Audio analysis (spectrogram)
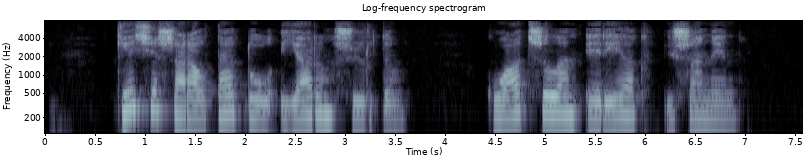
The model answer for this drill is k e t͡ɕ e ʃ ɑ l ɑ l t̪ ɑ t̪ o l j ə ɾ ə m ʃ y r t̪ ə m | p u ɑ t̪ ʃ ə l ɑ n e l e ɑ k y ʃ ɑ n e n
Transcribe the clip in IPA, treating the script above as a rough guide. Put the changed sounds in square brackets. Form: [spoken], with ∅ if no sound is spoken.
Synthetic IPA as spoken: k e t͡ɕ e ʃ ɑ [ɾ] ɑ l t̪ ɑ t̪ o l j [ɑ] ɾ ə m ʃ y r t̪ ə m | [k] u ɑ t̪ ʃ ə l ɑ n e [ɾ] e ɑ k y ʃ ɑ n e n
